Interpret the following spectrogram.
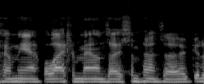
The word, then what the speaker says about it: Appalachian: And then of course in the western part of the state we got the Appalachin Mountains and um they're pronounced Appalachin, not Appalachian.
